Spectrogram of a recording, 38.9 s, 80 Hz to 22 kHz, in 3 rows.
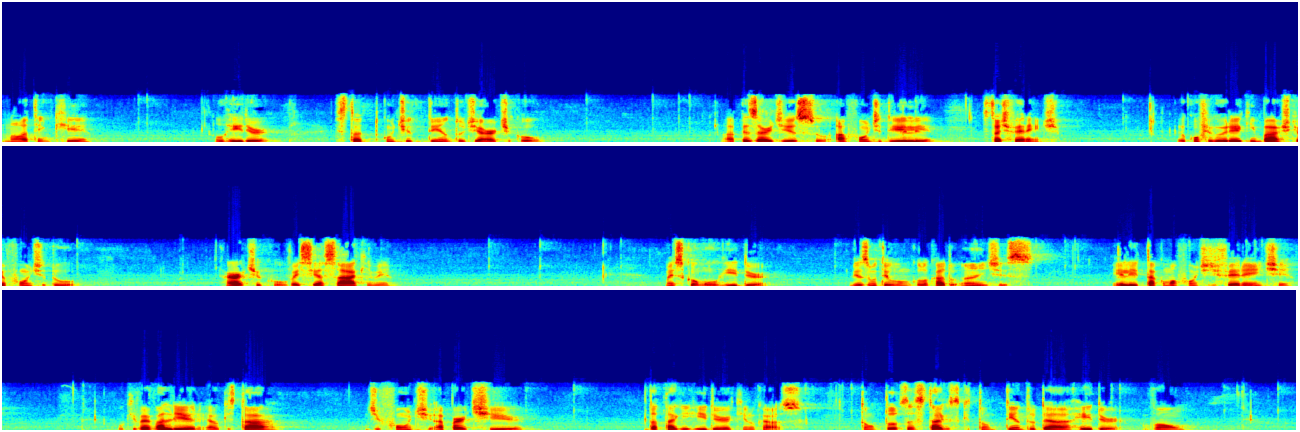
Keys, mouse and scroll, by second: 1.2 click, 2.1 click, 4.4 click, 5.7-6.9 drag, 11.1 click, 12.8 click, 16.1 click, 17.7 click, 19.0-20.1 drag, 21.1 click, 22.5 click, 23.4 click, 24.6 click, 25.2 click, 26.6 click, 31.0 click, 32.2 click, 33.3 click, 34.2 click, 35.2-36.7 drag, 36.9 click, 38.0 click.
